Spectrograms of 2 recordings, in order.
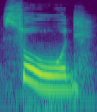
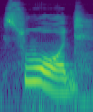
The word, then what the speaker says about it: sword: silence red 300 81 says sword say sword don't say sword the w is silent red 382 says shiloh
